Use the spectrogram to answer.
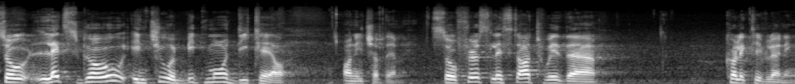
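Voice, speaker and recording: A man with a French accent, high in pitch with very wide pitch swings, fairly slow with long, frequent pauses. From France. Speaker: management consultant. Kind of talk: conference talk. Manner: halting.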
